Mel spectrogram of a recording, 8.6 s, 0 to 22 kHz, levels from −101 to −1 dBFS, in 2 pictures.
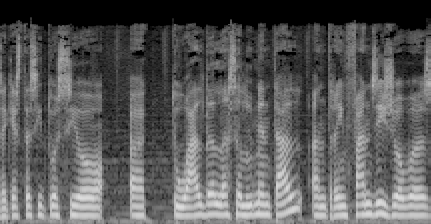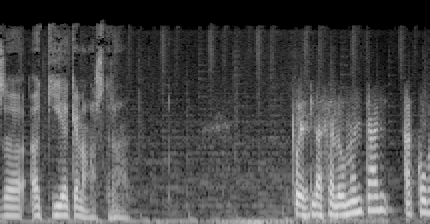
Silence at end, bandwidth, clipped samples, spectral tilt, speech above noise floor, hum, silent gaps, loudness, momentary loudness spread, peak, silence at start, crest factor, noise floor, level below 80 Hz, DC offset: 0 s; 14.5 kHz; under 0.1%; -5.5 dB/octave; 25 dB; none; none; -20 LUFS; 10 LU; -6 dBFS; 0 s; 14 dB; -44 dBFS; -44 dBFS; under 0.1%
